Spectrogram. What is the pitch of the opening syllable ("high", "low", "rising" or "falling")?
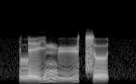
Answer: rising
